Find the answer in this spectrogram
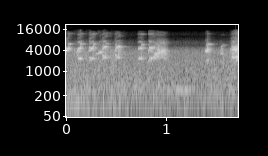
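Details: Caged African lovebirds during Cyclone Remal: bursts of sharp high chirps in quick clusters, with brief wing-flapping sounds among them.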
